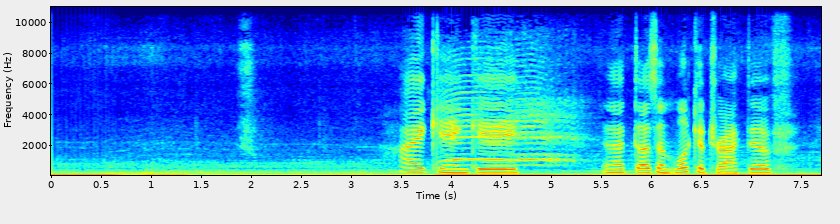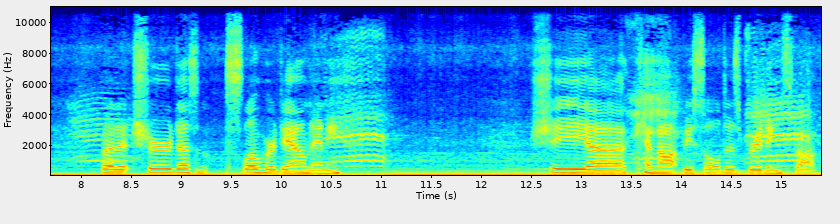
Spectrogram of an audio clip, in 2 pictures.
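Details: Several bottle-fed lambs at Ewetopia Farms, still on their mothers but topped up twice daily on a hand-made bottle feeder, give repeated quavering, wavering bleats, often overlapping in bursts, over a steady low mechanical hum.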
